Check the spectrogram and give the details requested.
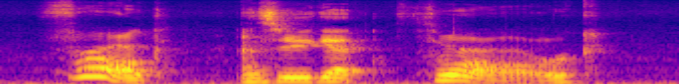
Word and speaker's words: Throg: And so you get Throg. Not Thor, not frog, it's Throg. And you have to say it like that as well.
